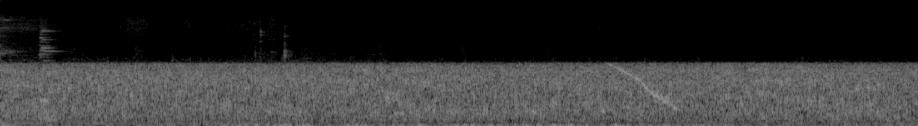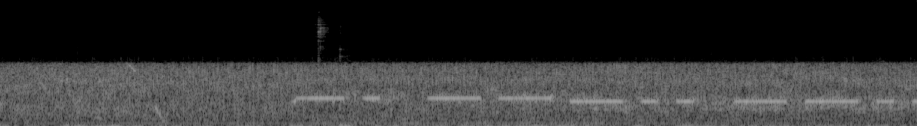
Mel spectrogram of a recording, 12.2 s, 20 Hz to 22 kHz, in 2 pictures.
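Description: Slow amateur-radio Morse code calling CQ on the 40-metre band: a hiss of static carries alone at first, then a clear, steady tone keys out deliberate, evenly spaced dots and dashes through the final seconds.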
